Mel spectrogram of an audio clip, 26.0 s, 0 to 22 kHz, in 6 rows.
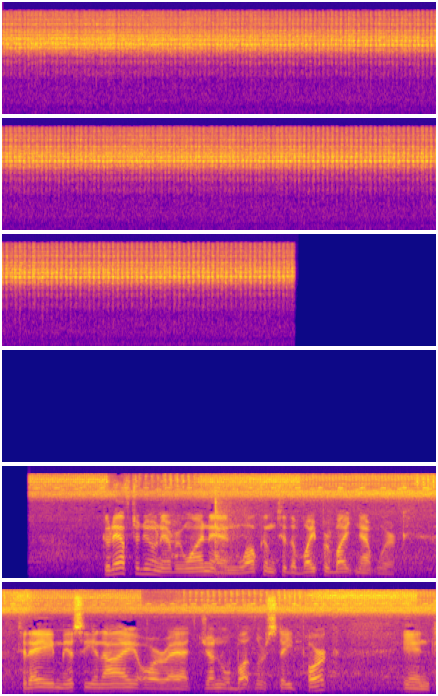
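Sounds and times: snake hissing: 0.0 - 11.6, 17.6 - 26.0.

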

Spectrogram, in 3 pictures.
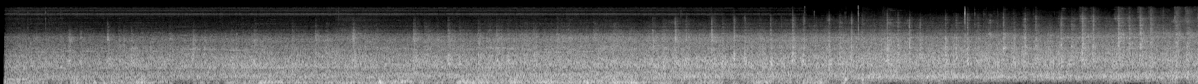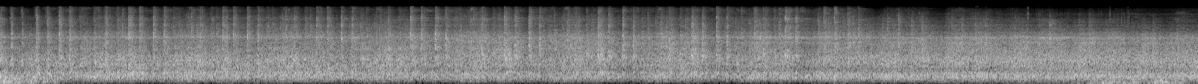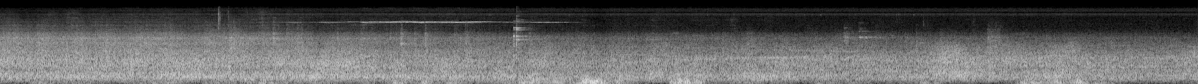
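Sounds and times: train wheels rumbling on rail: 0.0 - 35.9
wheels clicking over rail joints: 0.2 - 29.8
thin high tone: 27.0 - 29.8.

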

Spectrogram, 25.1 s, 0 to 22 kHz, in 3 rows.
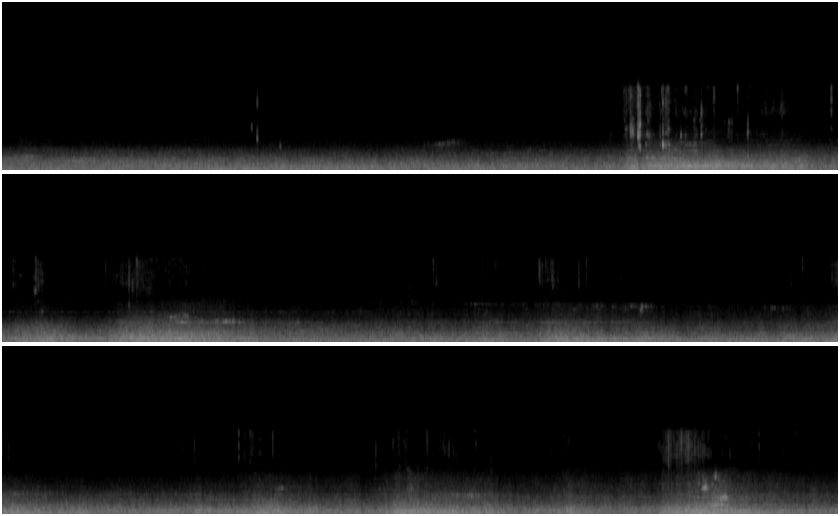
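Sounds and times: jet engines rushing: 0.0 - 25.0.

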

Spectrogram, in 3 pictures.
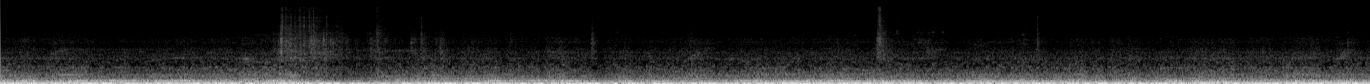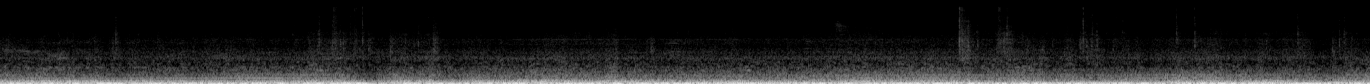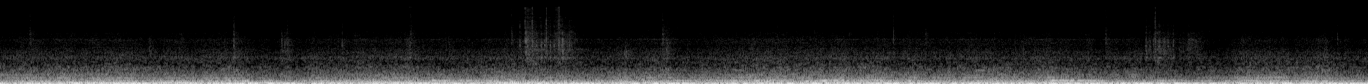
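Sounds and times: bus engine and road rumble: 0.0 - 41.0.

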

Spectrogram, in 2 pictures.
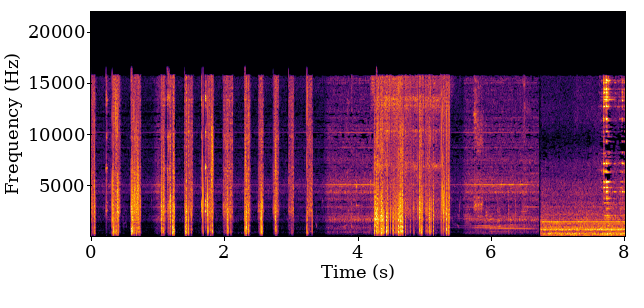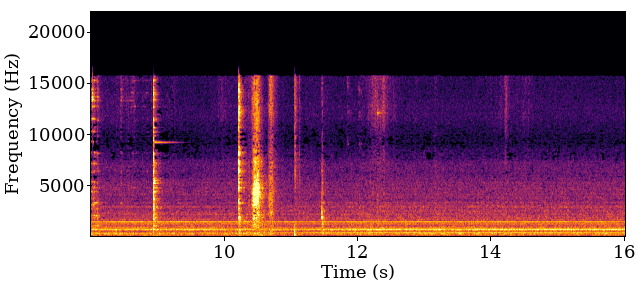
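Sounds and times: electrical hum: 5.9 - 16.0.

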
